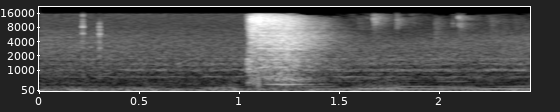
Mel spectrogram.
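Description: A single sharp shot from a spring-piston air rifle about a second in, dying away quickly.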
